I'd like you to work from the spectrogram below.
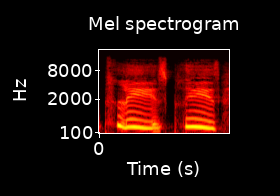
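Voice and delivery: high mock pleading, begging the border; hammed-up begging, pitched high; imitating a politician pleading, high voice. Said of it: "like, pleading".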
